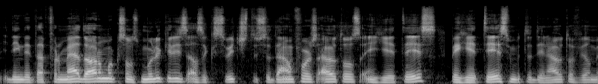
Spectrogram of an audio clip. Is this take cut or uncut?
cut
